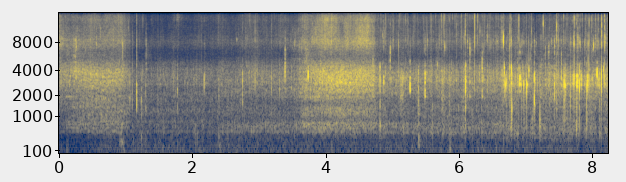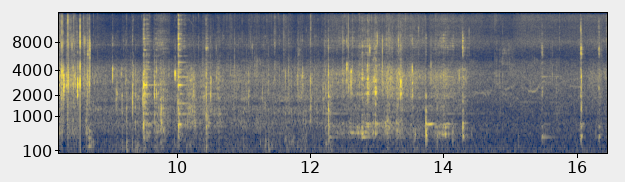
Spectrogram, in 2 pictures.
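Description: Batter-coated boiled egg pieces deep-frying in hot oil in a steel kadhai: a dense sizzling hiss full of sharp crackles. It swells as pieces go in near the start and again about four seconds in, and eases off near the end.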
